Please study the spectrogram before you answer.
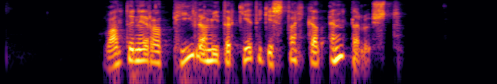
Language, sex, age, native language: Icelandic, male, 40-49, Icelandic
